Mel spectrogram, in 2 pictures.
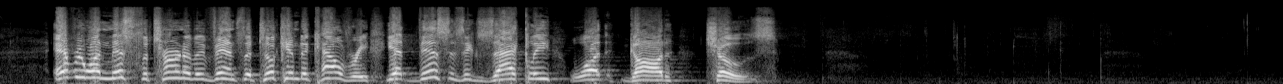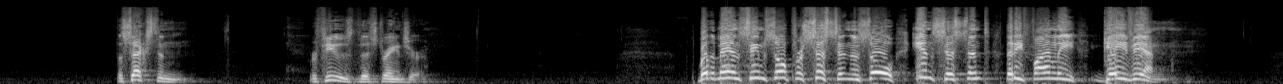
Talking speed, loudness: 85 wpm, -10 LUFS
